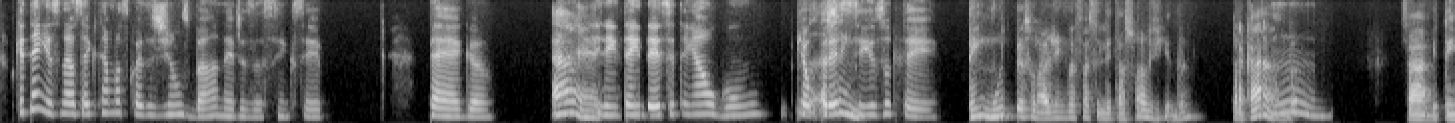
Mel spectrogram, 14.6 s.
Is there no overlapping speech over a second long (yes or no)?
yes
